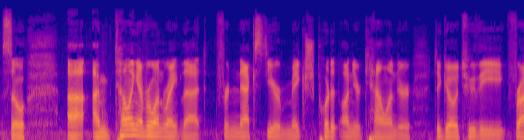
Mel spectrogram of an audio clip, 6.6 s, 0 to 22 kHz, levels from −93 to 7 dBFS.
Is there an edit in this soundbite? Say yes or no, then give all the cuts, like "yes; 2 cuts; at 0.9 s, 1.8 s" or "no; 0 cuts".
yes; 2 cuts; at 2.3 s, 3.9 s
